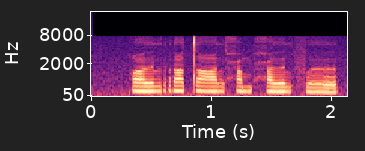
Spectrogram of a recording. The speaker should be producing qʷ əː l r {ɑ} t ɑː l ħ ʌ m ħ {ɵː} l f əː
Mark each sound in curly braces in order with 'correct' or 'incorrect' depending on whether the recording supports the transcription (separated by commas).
correct, incorrect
